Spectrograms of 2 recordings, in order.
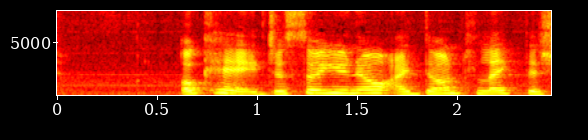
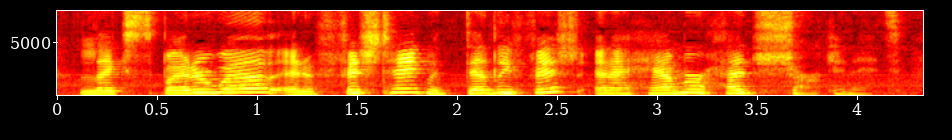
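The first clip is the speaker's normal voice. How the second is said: usual speaking voice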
